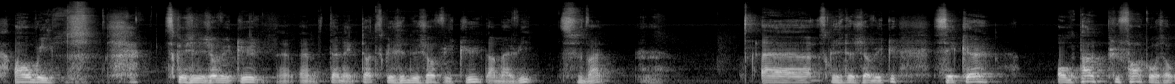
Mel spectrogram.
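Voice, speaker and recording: At a moderate pace, a man with a fairly low pitch and a dark, mellow, somewhat breathy tone speaks with long, frequent pauses. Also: ordinary pitch variation. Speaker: blind interviewee giving testimony. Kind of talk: interview testimony. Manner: halting, repetitive stammering.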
